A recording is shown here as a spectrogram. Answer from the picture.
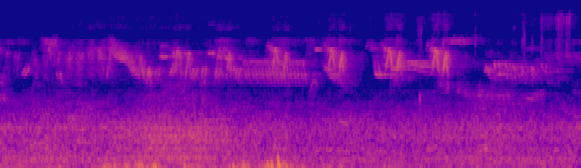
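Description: Small birds singing and chirping faintly and repeatedly, over a steady low background of outdoor noise.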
